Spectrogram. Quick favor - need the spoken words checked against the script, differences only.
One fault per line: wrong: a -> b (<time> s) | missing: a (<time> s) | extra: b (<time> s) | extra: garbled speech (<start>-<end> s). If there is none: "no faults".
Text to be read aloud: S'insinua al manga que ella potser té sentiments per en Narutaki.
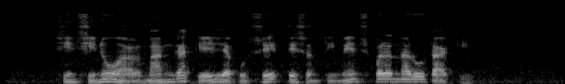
no faults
